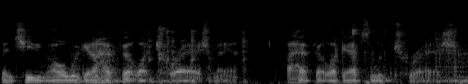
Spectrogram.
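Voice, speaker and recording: Soft-spoken and somewhat breathy, a man talks at a moderate pace in a very deep, low pitch with monotone, flat intonation. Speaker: miniature painting streamer. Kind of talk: casual chat.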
